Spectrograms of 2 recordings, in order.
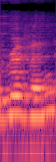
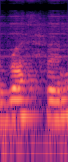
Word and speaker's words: Ruthven: And the character based off of Byron is Lord Ruthven, if you're British, Lord Ruthven, if you're reading it phonetically in the States.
